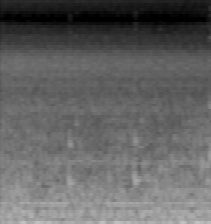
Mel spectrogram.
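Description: Water pours from a pipe and splashes into a pool.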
